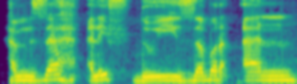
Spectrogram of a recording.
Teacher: হামজা হলকের শুরু থেকে উচ্চারণ হবে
